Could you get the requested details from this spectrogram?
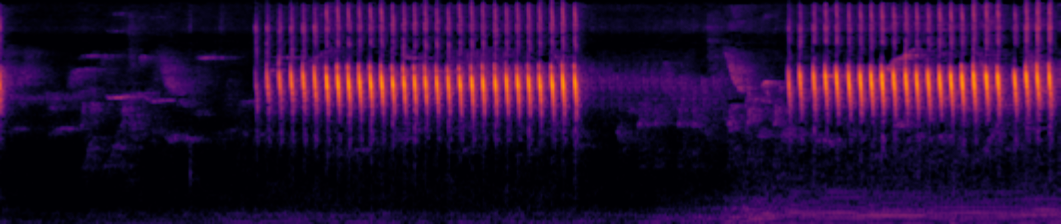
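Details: Rival-provoking song of a bar-winged prinia: two runs of quick, high, ticking trill notes, each about two seconds long. Low background rumble and noise grow louder toward the end.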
